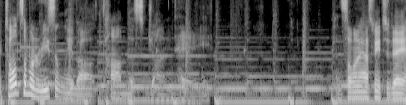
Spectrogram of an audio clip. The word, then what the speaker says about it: Jonte: I'm like, John as in Jonathan, Tay as in Taylor.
